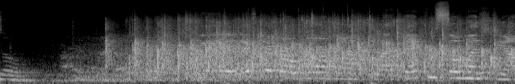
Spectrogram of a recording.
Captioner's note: audience clapping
